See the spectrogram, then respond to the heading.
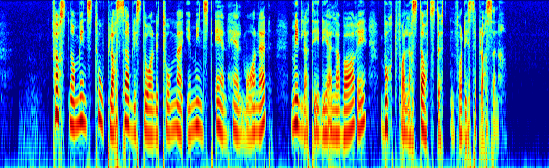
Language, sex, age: Norwegian, female, 39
